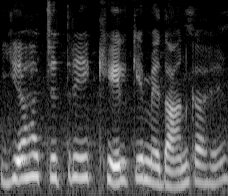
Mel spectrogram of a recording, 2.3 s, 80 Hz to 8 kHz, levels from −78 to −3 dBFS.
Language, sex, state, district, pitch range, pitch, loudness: Hindi, female, Uttar Pradesh, Ghazipur, 215-275 Hz, 250 Hz, -20 LUFS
